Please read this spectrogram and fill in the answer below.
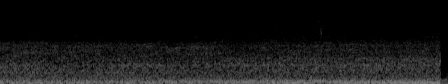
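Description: Steady low rumble of idling buses and trucks under an even outdoor hiss, with no single event standing out.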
